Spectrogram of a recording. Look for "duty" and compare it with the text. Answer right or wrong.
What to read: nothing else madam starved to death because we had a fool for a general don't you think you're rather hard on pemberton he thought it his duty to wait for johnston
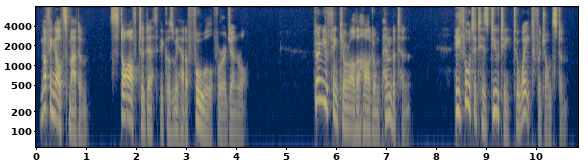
right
